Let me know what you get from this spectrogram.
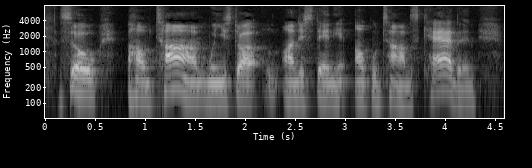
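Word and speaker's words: תם: The word Tom is like a major insult, but when you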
